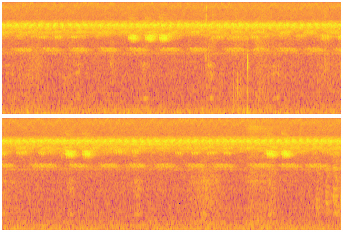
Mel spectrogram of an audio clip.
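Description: Very faint insect chirping in the background: a steady high trill with a short chirp repeating about twice a second and a higher double chirp every few seconds.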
